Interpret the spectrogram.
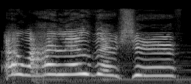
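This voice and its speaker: Man doing a genteel frontier lady, very high, bright, sugary, flirtatious, game character. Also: level tone, measured pace, gravelly, soft background music, exaggerated voice.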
